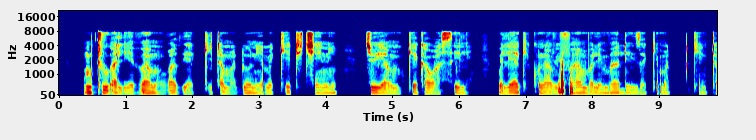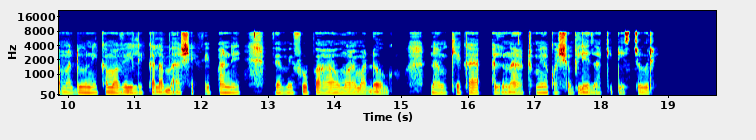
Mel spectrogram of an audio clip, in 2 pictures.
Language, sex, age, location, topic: Swahili, male, 25-35, Kisumu, health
